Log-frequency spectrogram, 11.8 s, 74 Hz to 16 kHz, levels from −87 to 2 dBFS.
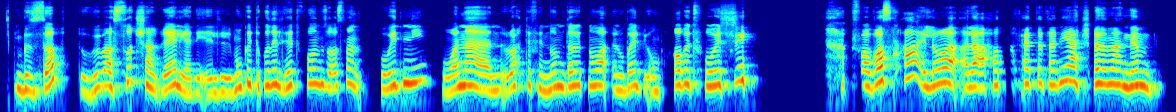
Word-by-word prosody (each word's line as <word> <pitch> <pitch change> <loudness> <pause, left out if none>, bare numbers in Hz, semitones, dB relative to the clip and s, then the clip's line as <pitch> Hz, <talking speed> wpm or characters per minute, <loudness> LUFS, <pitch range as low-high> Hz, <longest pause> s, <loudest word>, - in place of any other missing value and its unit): بالضبط 240 - -1
وبيبقى 225 +7 -1
الصوت 285 +7 -2
شغال، 255 -4 +2
يعني 185 -3 -4
ال 190 +1 -4
ممكن 245 +5 0
تكون 270 +2 0
الheadphones 275 +2 -2
أصلًا 250 +2 -4 0.2
في 225 - -5
ودني، 300 +7 +1
وأنا 230 +2 +3
ن 215 +1 -5
رُحت 255 +5 -3
في 255 - -17
النوم 225 +4 -1
لدرجة 255 +2 0
إن 265 - -1
هو 270 -1 0
الموبايل 220 +5 -3
بيقوم 200 -4 -7
خابط 275 +1 +1
في 270 -1 -6
وشِّي، 305 +6 0 0.9
فباصحى 315 +8 +3
اللي 255 +1 +1
هو 300 - +4
أنا 255 -3 +4
هاحطه 270 +3 -3
في - - -21
حتة 290 +1 -1
تانية 290 +4 0
عشان 295 -2 +2
أنا 285 0 +3
هانام 255 -2 +1
265 Hz, 185 wpm, -22 LUFS, 235-290 Hz, 0.9 s, هو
